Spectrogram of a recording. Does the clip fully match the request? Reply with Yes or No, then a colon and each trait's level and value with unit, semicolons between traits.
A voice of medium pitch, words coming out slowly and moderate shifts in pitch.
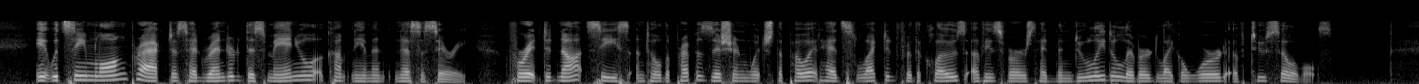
No: medium, 160 Hz; average, 170 wpm; average, 3.4 semitones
